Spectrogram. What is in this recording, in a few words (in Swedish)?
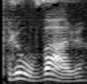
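"provar", Swedish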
